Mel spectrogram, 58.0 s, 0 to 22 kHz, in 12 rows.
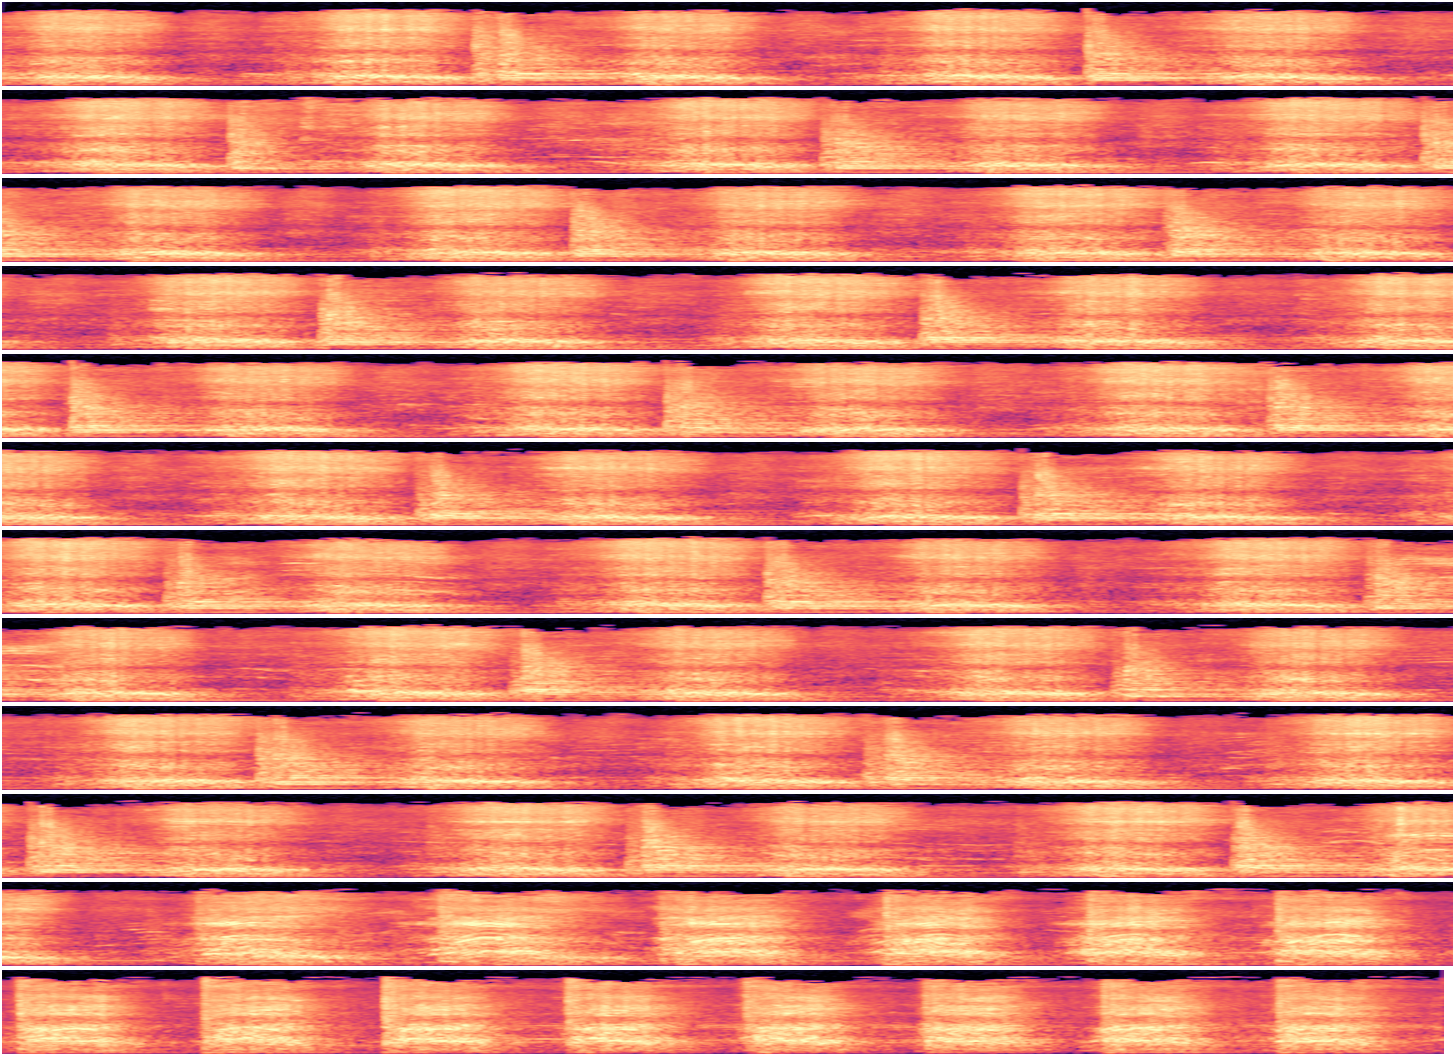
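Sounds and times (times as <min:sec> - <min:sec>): men chanting together: 0:00.0 - 0:58.0.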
